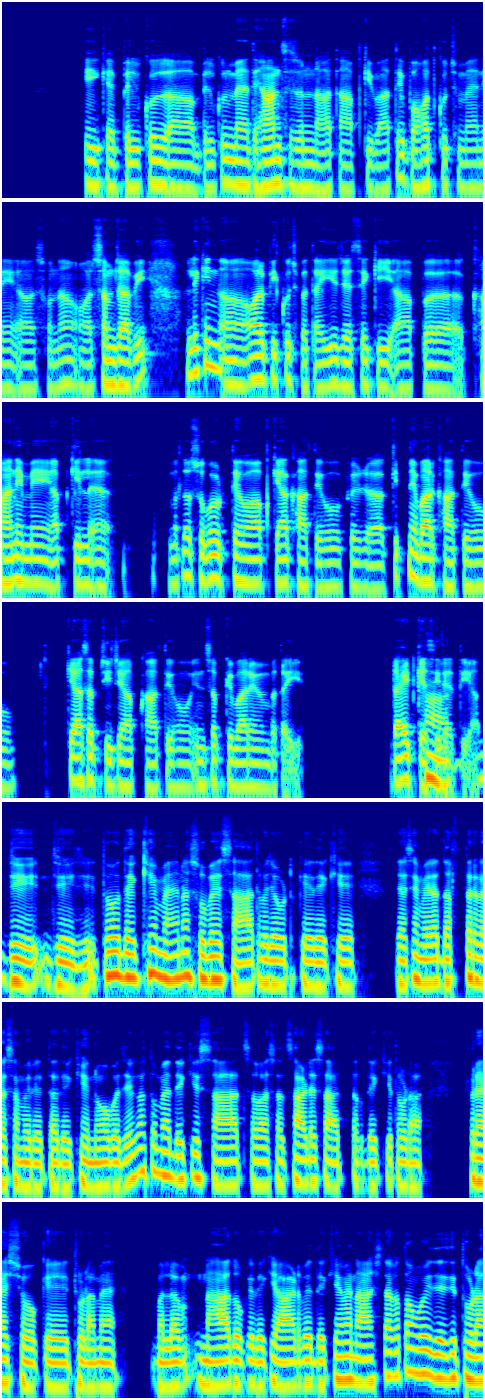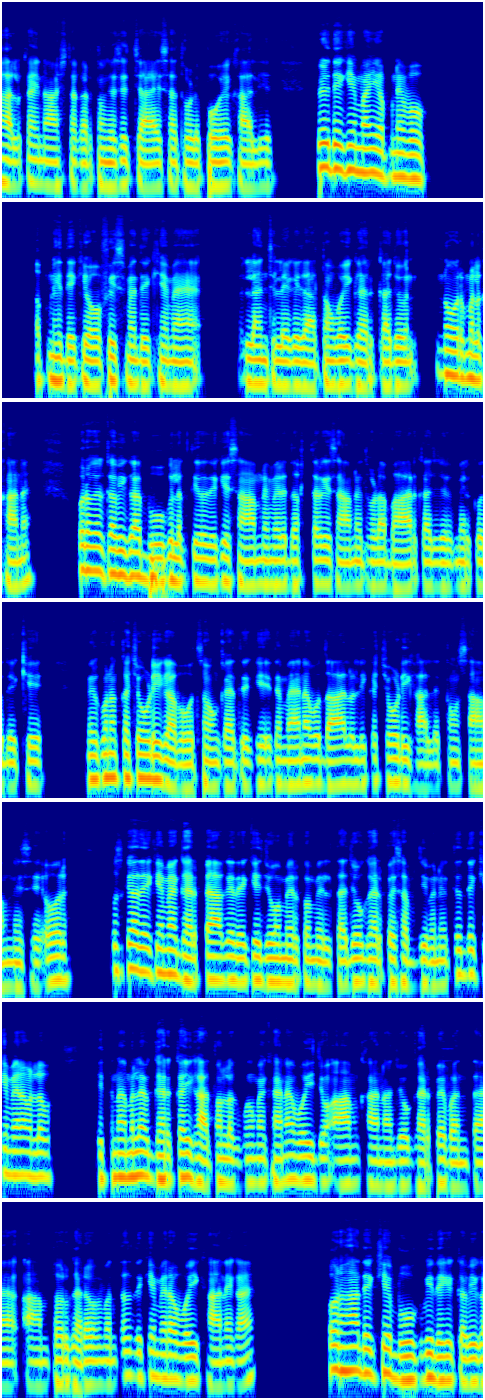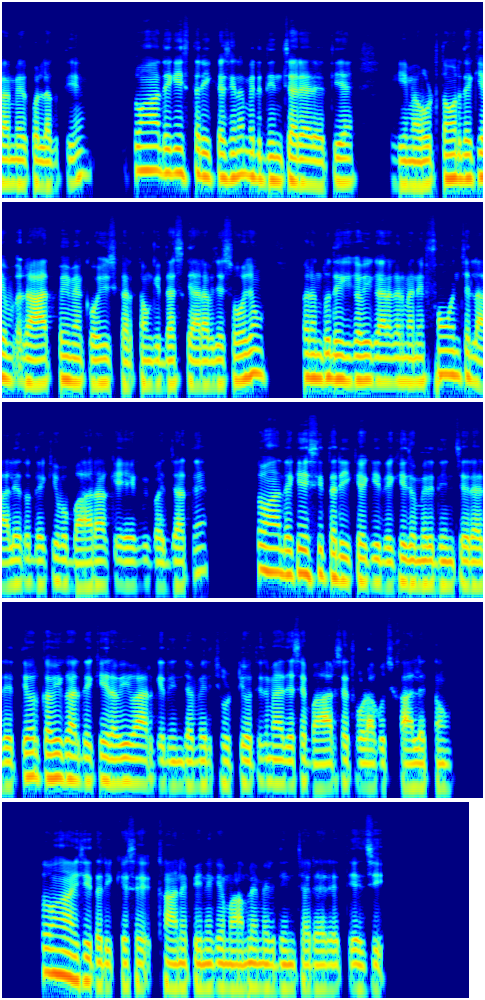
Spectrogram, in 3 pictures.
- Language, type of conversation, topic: Hindi, advice, आपकी कसरत में प्रगति कब और कैसे रुक गई?
- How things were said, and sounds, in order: in English: "फ़्रेश"; in English: "ऑफिस"; in English: "लंच"; in English: "नॉर्मल"; other background noise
